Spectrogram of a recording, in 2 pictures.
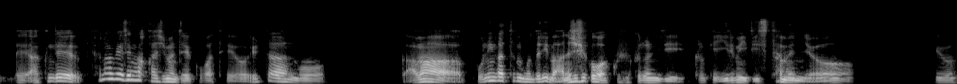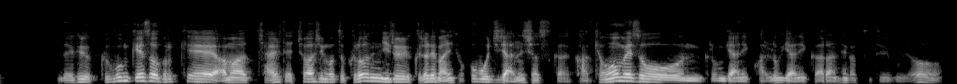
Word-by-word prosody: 네. - - -10
아 100 - -5
근데 155 +3 +1 0.2
편하게 250 +2 0
생각하시면 145 - 0
될 85 -2 -5
것 - - -23
같아요. 80 -2 -9
일단 135 -2 -1
뭐 90 -2 -6 0.8
아마 - - +3
본인 170 +4 -1
같은 165 -4 +1
분들이 130 +5 0
많으실 150 0 +1
것 135 - +3
같고요, 95 +1 0
그런 100 -1 -1
일이 80 -1 -6
그렇게 95 0 -12
이름이 95 +4 -1
비슷하면요. 85 -2 -3 0.8
그리고 100 -1 -11 0.6
네. 95 0 -6
그리고 120 +1 -1
그분께서 165 +3 +2
그렇게 130 0 +3
아마 100 0 +4
잘 120 - -2
대처하신 130 +9 0
것도 120 -4 -3
그런 150 +6 +4
일을 130 -3 +3
그전에 135 +7 +3
많이 95 - +2
겪어 90 +11 -9
보지 120 -4 +1
않으셨을까요. 85 +6 -3
가 - - -10
'경험에서 150 +4 +4
온 105 -6 +3
그런 95 0 -5
게 - - +2
아닐 80 +2 -2
관록이 100 -1 -2
아닐까.'라는 80 +2 -4
생각도 95 0 -10
들고요. 80 +5 -10
110 Hz, 370 characters per minute, -22 LUFS, 95-140 Hz, 0.8 s, 아마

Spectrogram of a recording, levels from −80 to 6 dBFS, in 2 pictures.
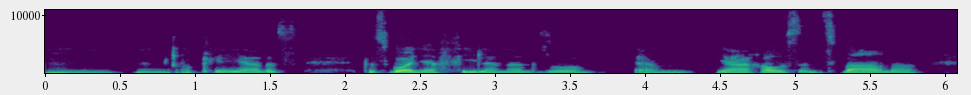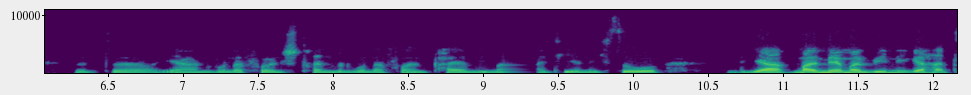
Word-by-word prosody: Mhm, 165 -3 -6
mhm. 160 -4 -6
Okay, 155 -1 -4
ja, 150 0 0
das 155 0 -5 0.4
das 160 +2 -6
wollen 160 +1 +8
ja 165 0 0
viele, 150 -2 -2
ne? 150 +1 -4
D 150 - -14
so, 75 - -4 0.3
ähm, 75 +1 -6
ja, 150 -2 +2
raus 150 +2 0
ins 165 +1 -8
Warme 155 0 +1 0.4
mit, 155 -1 -8
äh, 150 0 -2
ja, 150 - -1
'n 155 0 -5
wundervollen 160 0 -2
Stränden, 160 -1 -3
wundervollen 155 0 -4
Palmen, 160 0 -2
die - - -3
man 155 0 -7
halt 160 -1 -10
hier - - -1
nicht 160 +1 -7
so 165 +1 +3 0.5
ja, 160 -5 +6
mal 170 -1 +8
mehr, 175 -1 +7
mal 180 0 +5
weniger 180 -1 +3
hat 175 +2 0
160 Hz, 185 wpm, -21 LUFS, 155-165 Hz, 0.5 s, wollen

